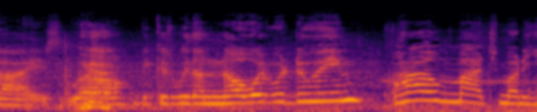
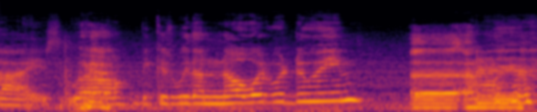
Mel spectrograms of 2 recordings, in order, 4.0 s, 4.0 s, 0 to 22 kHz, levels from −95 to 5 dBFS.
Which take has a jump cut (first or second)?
first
